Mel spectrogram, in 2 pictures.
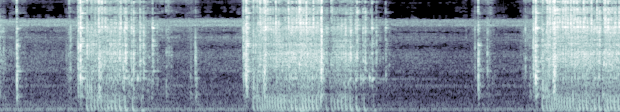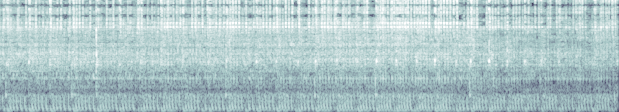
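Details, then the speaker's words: Cold start of an Earthquake mini tiller's small two-stroke after sitting unused a while: switch on, a couple of primer pumps, half choke; a few pulls and bursts, then it catches and settles into a steady, slightly rough buzz. "So let's do a cold start on it. It hasn't been started in a while."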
